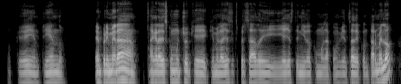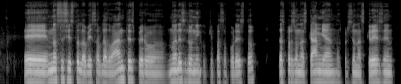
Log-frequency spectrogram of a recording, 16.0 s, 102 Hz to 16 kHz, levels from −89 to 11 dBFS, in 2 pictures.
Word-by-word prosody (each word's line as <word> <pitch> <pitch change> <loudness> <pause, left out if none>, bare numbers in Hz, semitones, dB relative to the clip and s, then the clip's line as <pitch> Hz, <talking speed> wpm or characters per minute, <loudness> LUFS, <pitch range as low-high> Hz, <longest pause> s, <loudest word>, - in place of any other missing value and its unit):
Okey, 105 +1 -6
entiendo. 105 0 -6 0.6
En 110 0 -2
primera, 115 -1 +4 0.2
agradezco 110 +1 +1
mucho 115 0 -4
que 105 -4 -3
que 100 - -12
me 100 - -4
lo 100 - 0
hayas 105 +1 -2
expresado 105 0 -3
y 95 -1 -6
y 100 - -5
hayas 105 0 -4
tenido 100 -1 -7
como 100 0 -11
la 95 0 -7
confianza 100 +1 -5
de 100 -1 -3
contármelo, 110 +9 0 0.6
eh, 110 -1 +8
no 125 +2 +6
sé 135 +2 -3
si 130 0 0
esto 130 +1 +1
lo 115 -3 +3
habías 105 0 -2
hablado 105 -1 0
antes, 135 +4 +2
pero 105 -5 -1
no 115 +3 +1
eres 125 0 +2
el 120 - -4
único 115 -3 -2
que - - -15
pasa 100 0 -8
por 100 +1 -5
esto. 125 +5 -3 0.4
Las 110 0 -1
personas 110 -3 -1
cambian, 110 0 +2
las 100 -1 -13
personas 100 +1 -6
crecen, 110 0 +1
105 Hz, 170 wpm, -25 LUFS, 100-115 Hz, 0.6 s, eh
